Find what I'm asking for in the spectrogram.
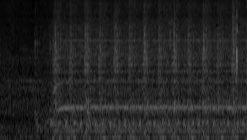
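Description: An embroidery sewing machine starts up and runs quietly at slow speed, giving a steady, soft mechanical hum with a faint rhythmic ticking that continues without a break.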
